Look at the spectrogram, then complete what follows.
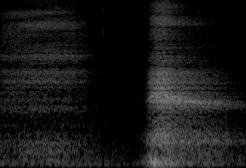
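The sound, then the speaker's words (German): A deep breath during a breathing exercise, upper body held upright with hands on the lower side ribs: a soft, drawn-out inhale as deep as possible, a brief pause, then a louder, rushing exhale, with no talking. “Okay, und jetzt nehmt ihr den Oberkörper hoch, streckt euch sozusagen auf, Oberkörper, Unterkörper, eine Linie, ihr habt Platz, ihr fasst euch an die seitlichen Rippenbögen unten und atmet jetzt nochmal so tief ein, wie ihr könnt.”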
